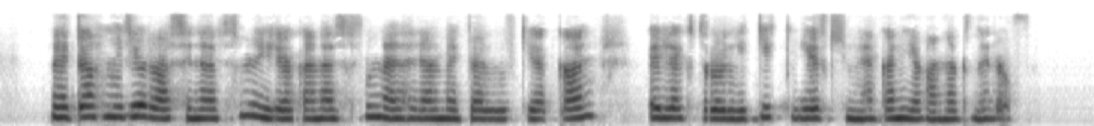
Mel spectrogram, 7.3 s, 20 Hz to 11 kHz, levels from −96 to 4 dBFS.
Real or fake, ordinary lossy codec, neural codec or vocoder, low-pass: fake; MP3, 48 kbps; codec, 16 kHz, 1 kbps, FreqCodec, smaller model; 7.2 kHz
